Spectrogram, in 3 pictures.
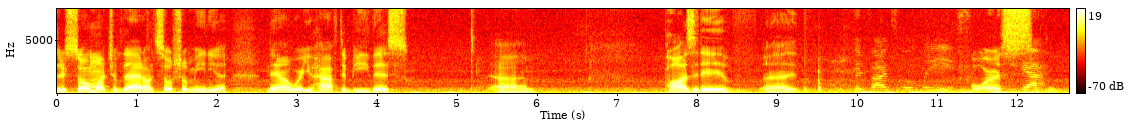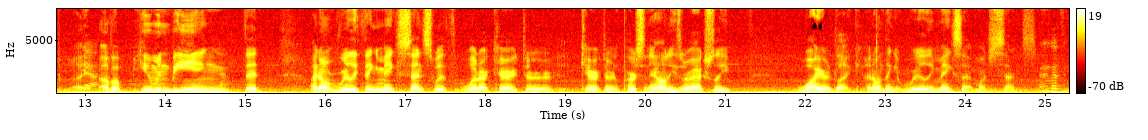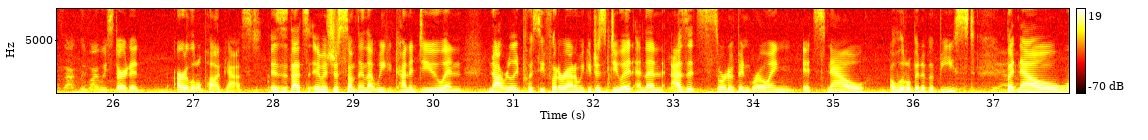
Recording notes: This month, we were at the Area 506 festival in Saint John, hosting a special "strange" lounge backstage for all the artists.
